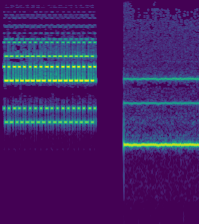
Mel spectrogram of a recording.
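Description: Electronic telephone ringing, one warbling burst of about a second, then a short pause and a steady beep: the answering-machine tone that starts a voicemail recording.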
